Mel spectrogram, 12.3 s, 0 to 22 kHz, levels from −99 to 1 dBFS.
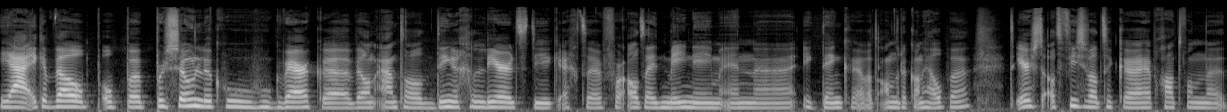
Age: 20-39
